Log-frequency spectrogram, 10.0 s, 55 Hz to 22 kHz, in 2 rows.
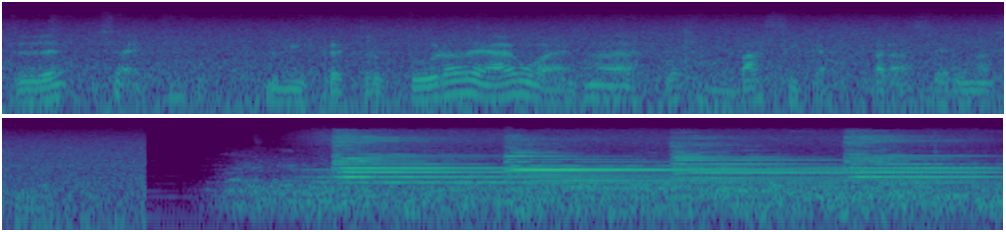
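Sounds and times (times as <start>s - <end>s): struck bell chimes: 6.5s - 10.0s.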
